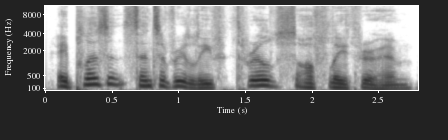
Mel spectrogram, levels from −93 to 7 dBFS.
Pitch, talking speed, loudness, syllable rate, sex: 135 Hz, 195 wpm, -16 LUFS, 5.5 syllables/s, male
